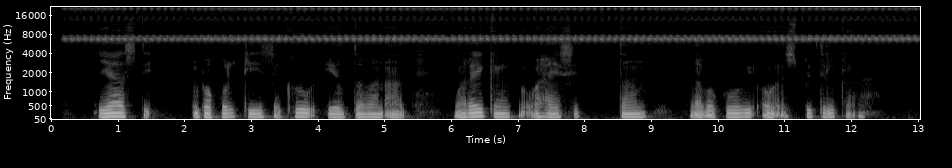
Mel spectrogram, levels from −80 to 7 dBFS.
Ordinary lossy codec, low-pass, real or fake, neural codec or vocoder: none; none; real; none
